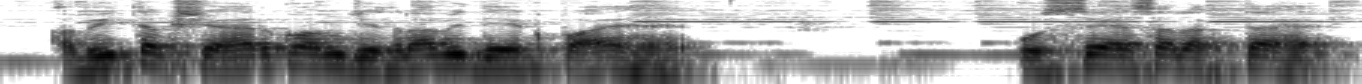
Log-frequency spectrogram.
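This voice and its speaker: Over music in the background, a man speaks at a fairly slow pace. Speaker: travel vlog narrator. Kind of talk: travel narration.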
